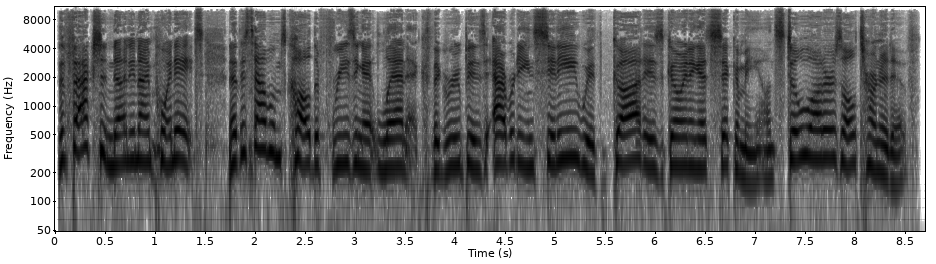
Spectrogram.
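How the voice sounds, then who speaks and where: A woman's voice: on the high side, brisk, few pauses, no room sound. A woman radio DJ with sassy, playful patter between songs.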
